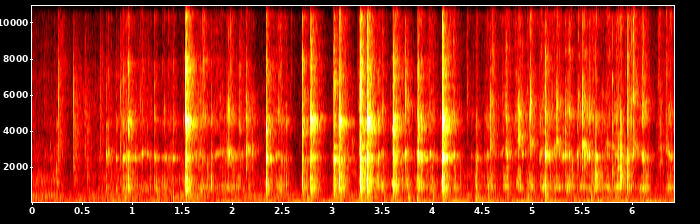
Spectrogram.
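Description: A thick gelatin-and-milk paste being stirred in a bowl. It makes quick, irregular scrapes and clinks, about three or four a second, with a faint ringing note under them.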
